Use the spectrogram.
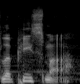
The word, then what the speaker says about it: lepisma: the name at least lepisma is that pronounced correctly yeah that's good okay lisma all right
